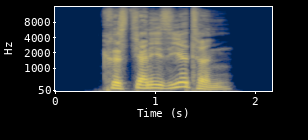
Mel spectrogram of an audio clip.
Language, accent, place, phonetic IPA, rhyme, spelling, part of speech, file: German, Germany, Berlin, [kʁɪsti̯aniˈziːɐ̯tn̩], -iːɐ̯tn̩, christianisierten, adjective / verb, De-christianisierten.ogg
- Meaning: inflection of christianisieren: 1. first/third-person plural preterite 2. first/third-person plural subjunctive II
